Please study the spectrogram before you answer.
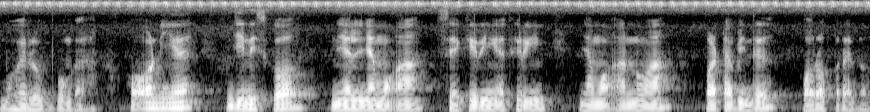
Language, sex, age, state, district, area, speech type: Santali, male, 30-45, West Bengal, Bankura, rural, spontaneous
